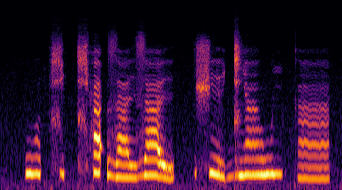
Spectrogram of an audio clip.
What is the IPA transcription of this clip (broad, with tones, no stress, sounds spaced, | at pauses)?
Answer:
w ʊ˦ ʔ t͡ɕ ɪ˦ ʔ t͡ɕʰ ä˦ ʔ z a˨ ɪ̯ z a̰˦˨ ɪ̯ | ʃ ḛ˦˨ ɪ̯ d͡ʑ ã˦ w i˦ k ã˨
